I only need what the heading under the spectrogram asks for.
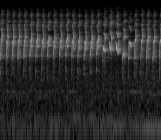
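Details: Ngekek from a fighter lovebird, a call meant to provoke a rival bird: fast, even string of shrill chattering notes, about six a second, dipping slightly lower in pitch near the end.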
